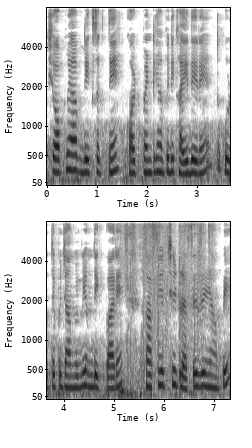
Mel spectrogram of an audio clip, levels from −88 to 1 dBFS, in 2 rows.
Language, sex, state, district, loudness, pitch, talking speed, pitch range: Hindi, female, Rajasthan, Jaipur, -16 LUFS, 220 Hz, 245 wpm, 210-230 Hz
